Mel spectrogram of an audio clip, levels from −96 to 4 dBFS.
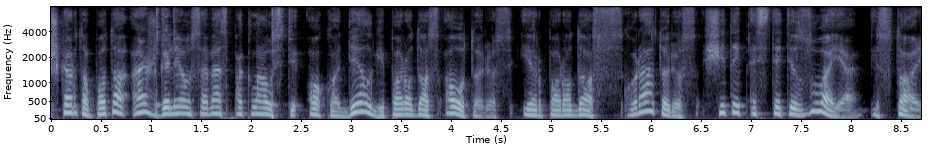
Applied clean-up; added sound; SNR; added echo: none; Dishes, pots, and pans; 18 dB; none.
